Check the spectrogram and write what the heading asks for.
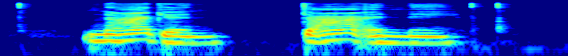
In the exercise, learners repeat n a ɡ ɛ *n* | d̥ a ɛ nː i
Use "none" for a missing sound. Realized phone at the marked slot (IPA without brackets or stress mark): n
